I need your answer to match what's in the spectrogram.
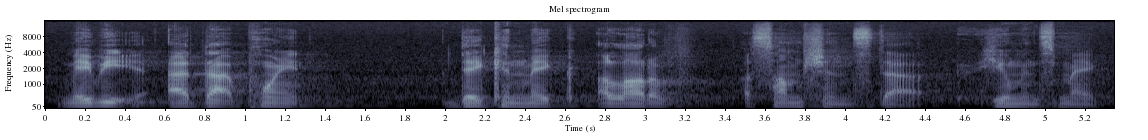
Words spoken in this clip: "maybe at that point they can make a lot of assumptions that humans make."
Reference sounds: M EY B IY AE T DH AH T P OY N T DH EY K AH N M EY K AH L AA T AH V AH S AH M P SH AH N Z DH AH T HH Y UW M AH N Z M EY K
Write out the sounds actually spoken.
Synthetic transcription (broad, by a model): M EY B IY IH T DH AH T P OY N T DH EY K AH N M EY K AH L AA T AH V AH S AH M P SH AH N Z DH AH T HH Y UW M AH N Z M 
